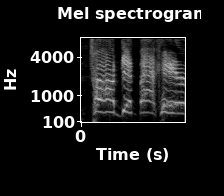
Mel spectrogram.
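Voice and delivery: mock shrieking, pitched very high, drawn out. Recounting todd leaving his mom tipped back in the recliner: retelling his mom's scream. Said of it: "she's screaming".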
